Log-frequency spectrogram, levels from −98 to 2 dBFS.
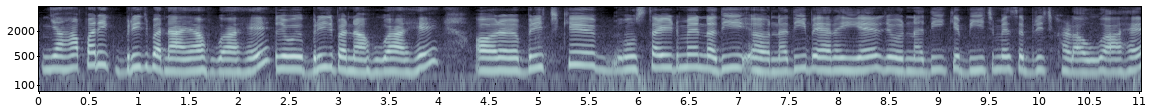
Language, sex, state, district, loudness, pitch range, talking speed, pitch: Hindi, female, Uttar Pradesh, Jalaun, -24 LUFS, 225-255 Hz, 185 wpm, 240 Hz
